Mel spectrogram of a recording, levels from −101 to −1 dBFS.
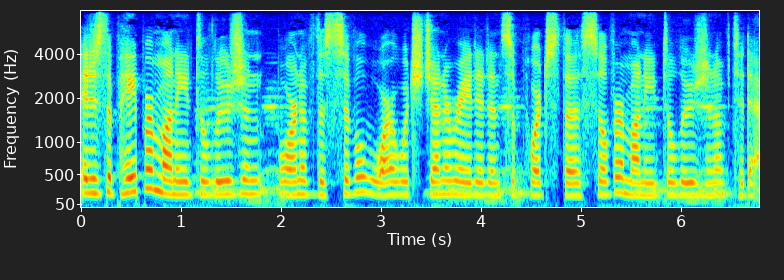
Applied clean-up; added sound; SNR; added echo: none; Glass; 17 dB; none.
